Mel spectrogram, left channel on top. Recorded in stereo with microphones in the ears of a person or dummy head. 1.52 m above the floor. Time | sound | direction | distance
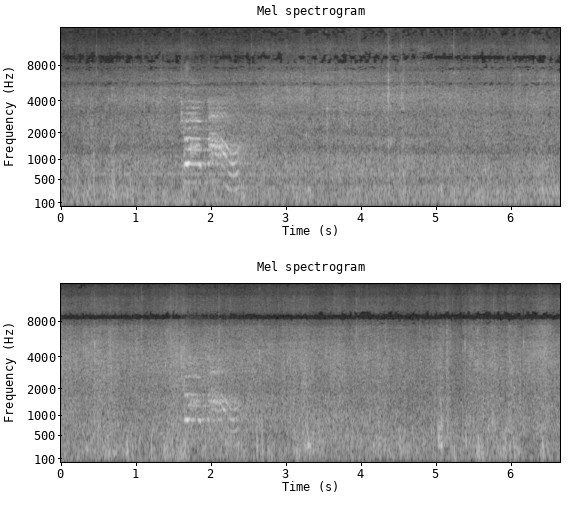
1.6 | a shout | 35° left (ahead or behind) | 2.5 m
